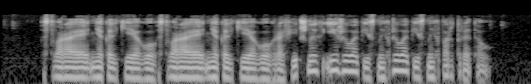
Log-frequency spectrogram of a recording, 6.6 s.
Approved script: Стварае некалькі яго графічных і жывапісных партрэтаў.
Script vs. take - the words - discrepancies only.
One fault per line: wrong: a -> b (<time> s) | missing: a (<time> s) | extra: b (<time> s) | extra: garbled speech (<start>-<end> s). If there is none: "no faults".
extra: стварае некалькі яго (2.0 s)
extra: жывапісных (4.9 s)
